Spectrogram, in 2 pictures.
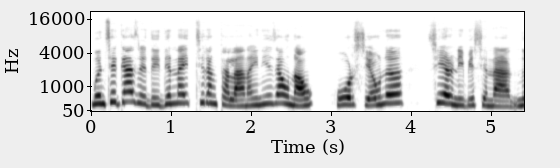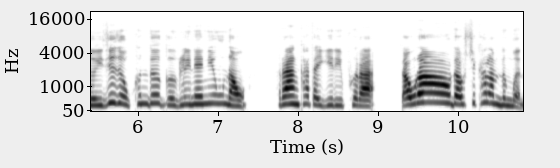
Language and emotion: Bodo, angry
